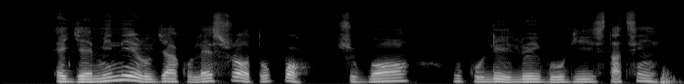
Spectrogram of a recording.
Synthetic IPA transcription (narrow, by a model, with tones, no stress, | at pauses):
ɛ˨d͡ʒɛ˨mĩ˨˦nĩ˦e˦˨ɾo˨d͡ʒa˧˨ko˨lɛ˨˦sɾɔ˦˨to˨˦k͡pɔ˦˨ | ʃu˨ɡ͡bɔ̃˨˦ | ŋ̩˦ko˨le˦i˨lo˨˦i˦˧˨ɡ͡bo˨˦ɡi˧sta˧tʰĩ˦˨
